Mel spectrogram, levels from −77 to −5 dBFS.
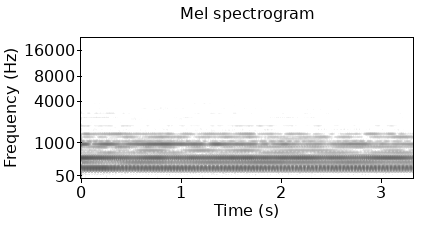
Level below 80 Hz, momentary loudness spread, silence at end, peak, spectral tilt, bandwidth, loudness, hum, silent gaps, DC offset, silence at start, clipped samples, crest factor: -86 dBFS; 3 LU; 0 s; -24 dBFS; -8.5 dB/octave; 16 kHz; -37 LUFS; none; none; under 0.1%; 0 s; under 0.1%; 12 dB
